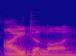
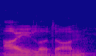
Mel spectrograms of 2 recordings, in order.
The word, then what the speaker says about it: Eidolon: Just FYI, I pronounced that wrong last time. It's Eidolon, not Isladon.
